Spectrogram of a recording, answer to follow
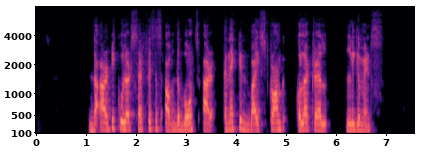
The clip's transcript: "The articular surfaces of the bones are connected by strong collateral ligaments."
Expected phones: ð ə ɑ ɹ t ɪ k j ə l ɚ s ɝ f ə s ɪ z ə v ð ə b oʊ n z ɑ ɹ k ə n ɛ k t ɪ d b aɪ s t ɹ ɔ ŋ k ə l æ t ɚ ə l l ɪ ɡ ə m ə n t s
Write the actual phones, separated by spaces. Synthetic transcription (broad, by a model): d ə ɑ ɹ t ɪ k j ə l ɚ s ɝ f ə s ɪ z ə v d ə b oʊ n s ɑ ɹ k ə n ɛ k t ɪ d b aɪ s t ɹ ɔ ŋ k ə l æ t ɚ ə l l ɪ ɡ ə m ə n t s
